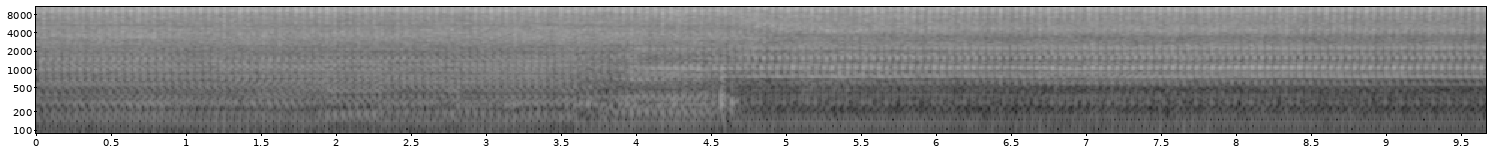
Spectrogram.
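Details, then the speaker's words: Model steam engine on compressed air after the slide valve fix, deliberately run fast: fast, steady, even chuffing with a bright hiss and no clatter, running surprisingly well. "it really does run surprisingly well for what it is"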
